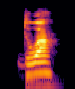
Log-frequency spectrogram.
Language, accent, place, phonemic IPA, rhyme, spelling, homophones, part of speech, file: French, France, Lyon, /dwa/, -a, dois, doigt / doigts / doua / douas, verb, LL-Q150 (fra)-dois.wav
- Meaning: first/second-person singular present indicative of devoir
